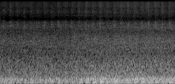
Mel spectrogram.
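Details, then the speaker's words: Volta RM5X 160cc scooter, about 10,000 on the clock, after variator service with a Powerlink belt and 16–17 g rollers. The idle is an even, steady low putter with no squeal or knock; normal idle. "biz normal varyatörü yaptık motor gayet iyi tepki verdi sıkıntısı yok"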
